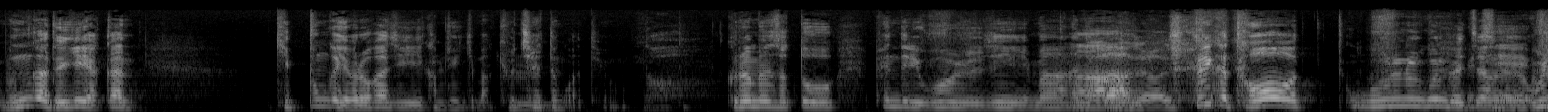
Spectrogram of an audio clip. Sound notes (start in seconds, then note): none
